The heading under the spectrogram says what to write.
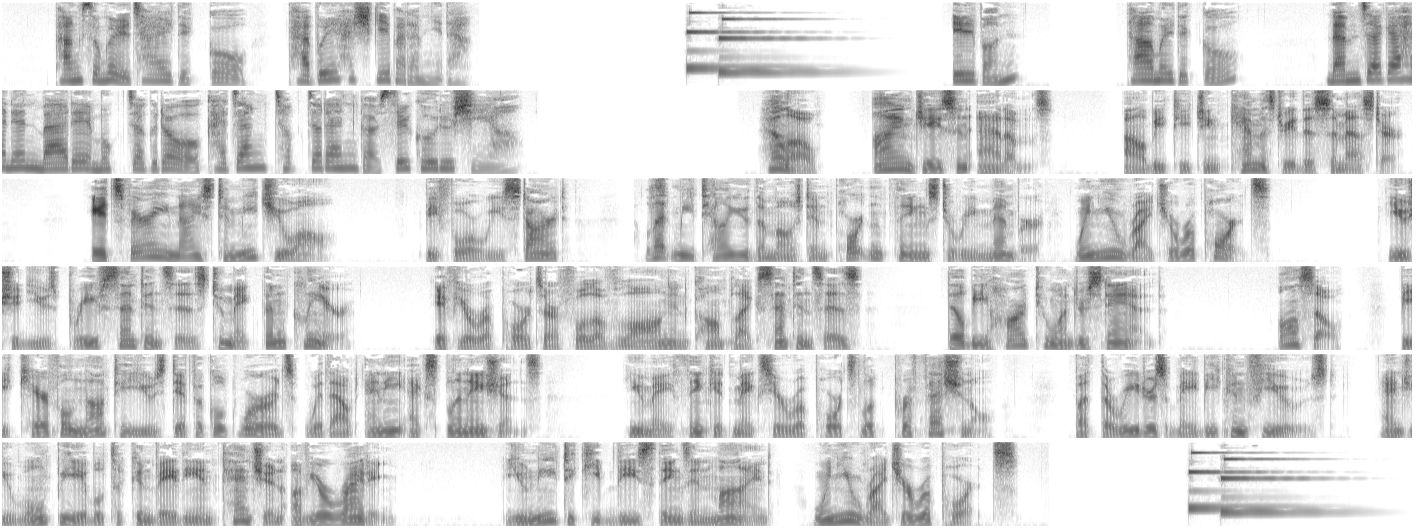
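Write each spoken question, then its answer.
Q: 다음을 듣고 남자가 하는 말의 목적으로 가장 적절한 것을 고르시오.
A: 보고서를 쓸 때 짧은 문장과 쉬운 단어를 사용하라고 당부하려고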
